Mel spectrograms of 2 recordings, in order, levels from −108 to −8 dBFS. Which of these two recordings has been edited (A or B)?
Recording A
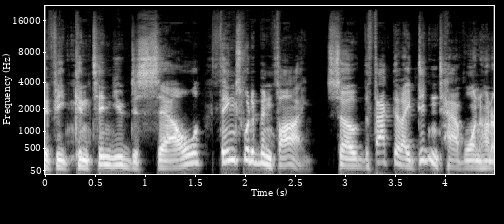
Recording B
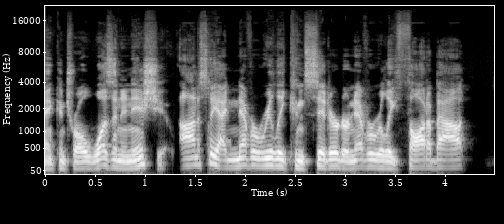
B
